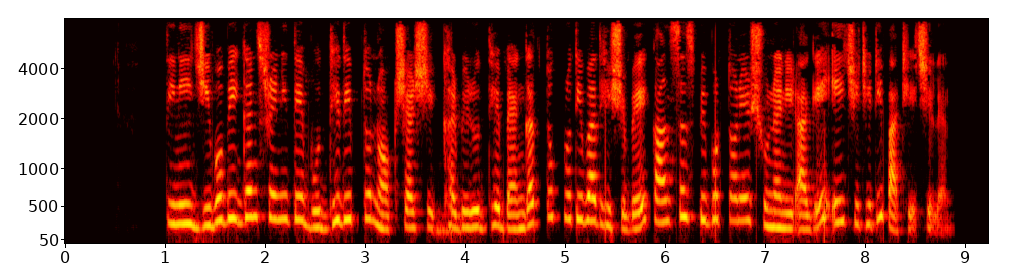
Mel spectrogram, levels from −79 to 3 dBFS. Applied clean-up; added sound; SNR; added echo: none; none; none; none.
